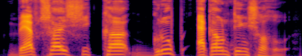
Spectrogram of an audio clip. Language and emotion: Bengali, neutral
